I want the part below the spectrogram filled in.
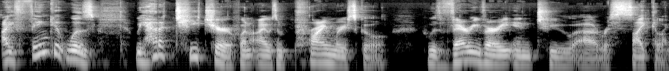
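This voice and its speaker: A man in a South Dublin accent, very wide pitch swings, on a very clean recording with a silent background. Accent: posh South Dublin Irish, easy to understand. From Ireland, South Dublin (Rathmines). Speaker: political content creator. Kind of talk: podcast interview. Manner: lots of fillers.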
